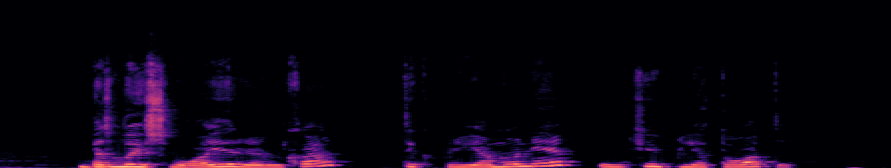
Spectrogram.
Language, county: Lithuanian, Alytus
